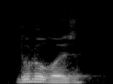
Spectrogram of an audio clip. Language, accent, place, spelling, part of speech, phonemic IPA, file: French, France, Lyon, douloureuse, adjective / noun, /du.lu.ʁøz/, LL-Q150 (fra)-douloureuse.wav
- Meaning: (adjective) feminine singular of douloureux; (noun) the bill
